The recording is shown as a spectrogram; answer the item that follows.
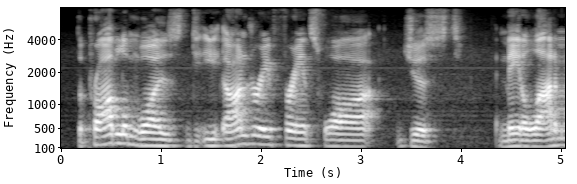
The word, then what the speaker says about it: Francois: Well, the Florida State quarterback, I can't remember how to pronounce his name. It's DeAndre Francois.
